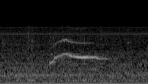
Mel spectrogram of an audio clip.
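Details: Young kittens in an indoor pen, nursing and starting to play; one clear, thin mew rises sharply, holds a high, steady pitch, then slides down and fades after about half a second, in a quiet room with no music.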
